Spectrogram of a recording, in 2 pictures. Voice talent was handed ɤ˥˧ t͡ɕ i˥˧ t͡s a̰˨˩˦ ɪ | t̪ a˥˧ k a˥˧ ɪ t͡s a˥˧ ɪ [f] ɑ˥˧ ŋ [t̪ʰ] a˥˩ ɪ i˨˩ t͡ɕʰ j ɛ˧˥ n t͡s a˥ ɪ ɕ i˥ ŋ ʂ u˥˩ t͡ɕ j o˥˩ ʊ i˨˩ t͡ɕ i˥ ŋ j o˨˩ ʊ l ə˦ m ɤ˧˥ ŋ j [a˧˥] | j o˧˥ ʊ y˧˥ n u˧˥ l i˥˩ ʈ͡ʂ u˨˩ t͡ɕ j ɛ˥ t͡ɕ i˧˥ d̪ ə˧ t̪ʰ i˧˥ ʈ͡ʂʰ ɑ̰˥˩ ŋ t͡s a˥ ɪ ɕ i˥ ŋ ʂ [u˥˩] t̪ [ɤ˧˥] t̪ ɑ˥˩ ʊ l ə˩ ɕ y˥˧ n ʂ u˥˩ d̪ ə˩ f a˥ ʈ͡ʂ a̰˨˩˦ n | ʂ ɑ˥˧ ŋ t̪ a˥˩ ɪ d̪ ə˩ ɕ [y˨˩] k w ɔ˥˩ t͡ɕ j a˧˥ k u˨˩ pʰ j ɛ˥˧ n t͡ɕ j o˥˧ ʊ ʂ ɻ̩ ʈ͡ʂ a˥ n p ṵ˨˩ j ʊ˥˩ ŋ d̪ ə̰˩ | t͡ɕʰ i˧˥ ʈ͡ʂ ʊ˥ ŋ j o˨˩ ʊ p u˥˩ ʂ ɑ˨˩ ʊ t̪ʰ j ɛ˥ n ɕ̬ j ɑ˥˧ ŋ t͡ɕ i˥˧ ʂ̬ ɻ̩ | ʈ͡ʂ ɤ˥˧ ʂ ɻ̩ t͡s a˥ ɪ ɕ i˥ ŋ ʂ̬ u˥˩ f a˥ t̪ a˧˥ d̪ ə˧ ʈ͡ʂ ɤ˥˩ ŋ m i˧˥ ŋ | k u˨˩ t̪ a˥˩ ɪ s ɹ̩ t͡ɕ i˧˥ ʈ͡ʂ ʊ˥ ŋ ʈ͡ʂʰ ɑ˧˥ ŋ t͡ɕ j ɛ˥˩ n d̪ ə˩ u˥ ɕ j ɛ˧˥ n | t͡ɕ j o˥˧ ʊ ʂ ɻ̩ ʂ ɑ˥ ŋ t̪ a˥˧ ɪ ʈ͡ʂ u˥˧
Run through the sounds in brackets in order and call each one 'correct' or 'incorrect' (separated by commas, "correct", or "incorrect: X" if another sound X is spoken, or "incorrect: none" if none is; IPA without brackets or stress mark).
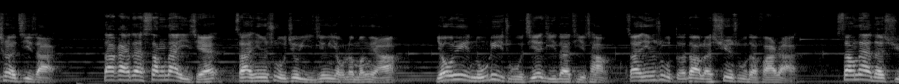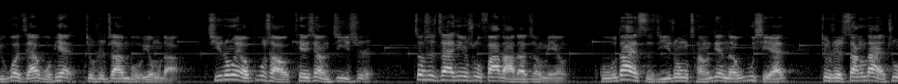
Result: incorrect: ʂ, incorrect: t̪, correct, correct, correct, correct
